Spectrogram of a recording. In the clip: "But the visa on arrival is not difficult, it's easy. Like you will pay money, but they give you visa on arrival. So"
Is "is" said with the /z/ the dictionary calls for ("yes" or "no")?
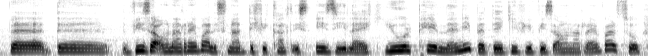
no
